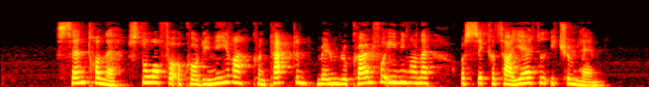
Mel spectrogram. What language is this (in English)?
Danish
